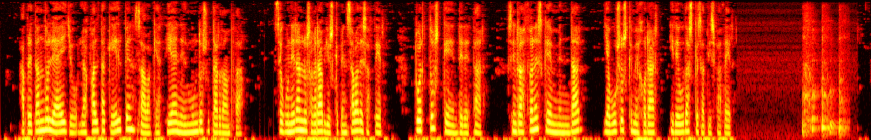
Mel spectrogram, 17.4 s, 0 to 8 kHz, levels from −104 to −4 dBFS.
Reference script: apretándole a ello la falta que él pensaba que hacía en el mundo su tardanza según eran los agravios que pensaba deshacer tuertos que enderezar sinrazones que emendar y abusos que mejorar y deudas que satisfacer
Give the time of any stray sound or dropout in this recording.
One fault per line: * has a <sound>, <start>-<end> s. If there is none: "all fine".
* has a laugh, 16.0-17.0 s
